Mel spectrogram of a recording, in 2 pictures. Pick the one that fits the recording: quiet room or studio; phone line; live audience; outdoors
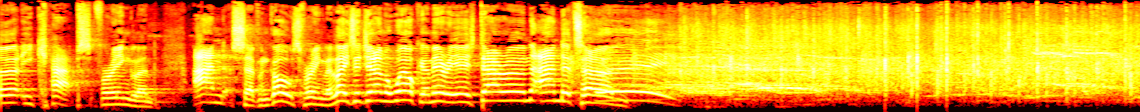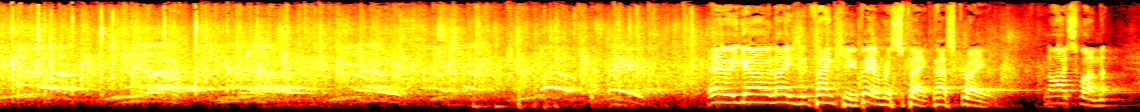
live audience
